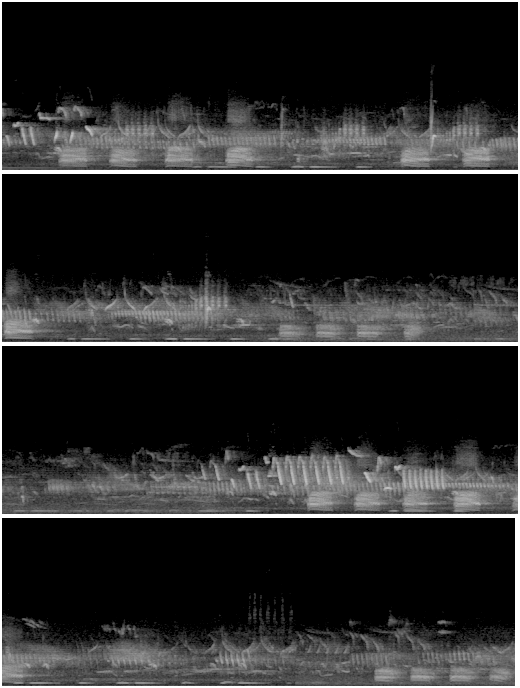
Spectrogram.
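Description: Outdoor bird chorus: many small birds chirping and trilling, with runs of four or five harsher calls coming back every few seconds.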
